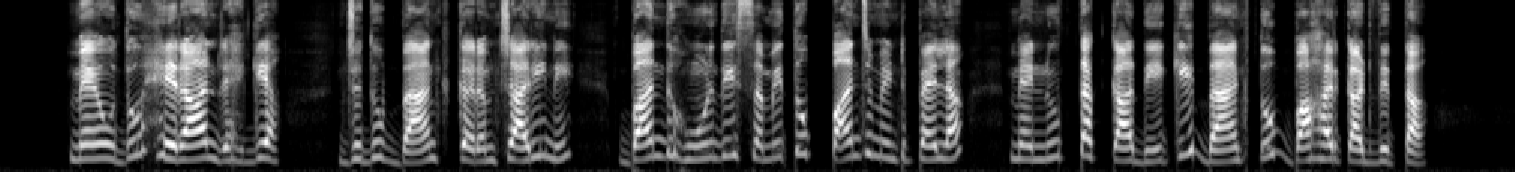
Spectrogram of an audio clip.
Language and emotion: Punjabi, surprised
